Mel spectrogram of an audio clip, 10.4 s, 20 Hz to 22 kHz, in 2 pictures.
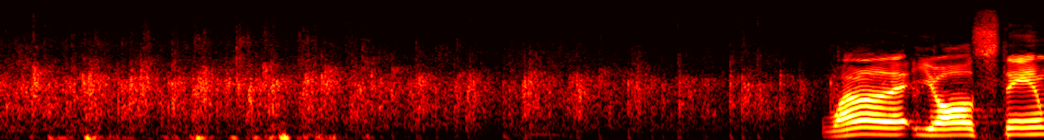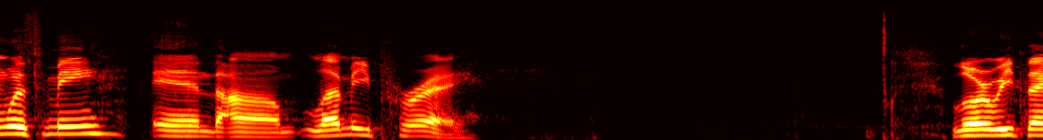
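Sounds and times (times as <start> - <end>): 
audience applause: 0.0 - 4.2
speech: 4.1 - 7.7, 10.0 - 10.4.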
